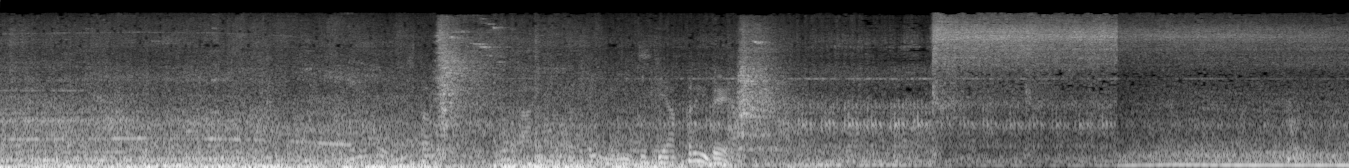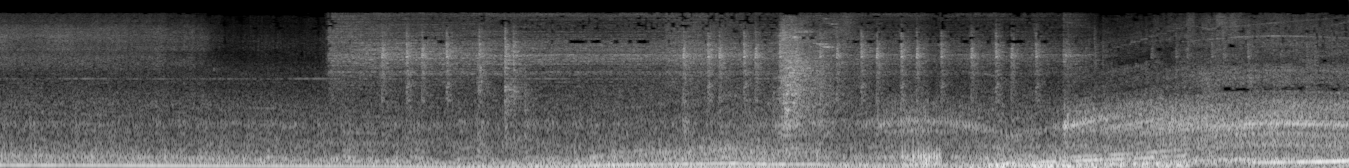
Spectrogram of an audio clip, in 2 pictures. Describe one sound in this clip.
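A bus engine rumbles and hums.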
